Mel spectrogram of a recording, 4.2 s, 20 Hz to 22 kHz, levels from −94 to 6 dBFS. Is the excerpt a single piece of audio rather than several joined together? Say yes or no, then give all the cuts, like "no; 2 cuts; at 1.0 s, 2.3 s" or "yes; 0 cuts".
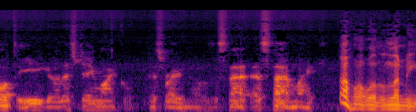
no; 1 cut; at 3.2 s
